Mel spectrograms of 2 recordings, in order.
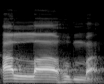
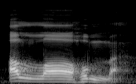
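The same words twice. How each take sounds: First: The l sound is light and thin. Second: The l sound is heavy and thick. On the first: The speaker calls it wrong. "Enggak boleh dibaca" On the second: The speaker calls it right. "lam yang tebal"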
